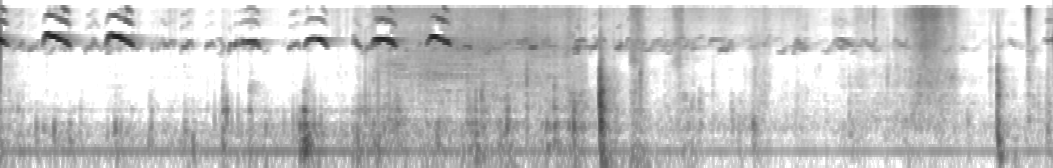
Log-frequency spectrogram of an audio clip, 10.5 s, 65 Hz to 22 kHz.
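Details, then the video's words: Freshly hatched ringneck pheasant chicks, about 60 just out of the incubator at night, give high, thin arched peeps in quick bursts over a steady low mechanical hum and a few knocks. "Ring Pheasant Chicks"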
